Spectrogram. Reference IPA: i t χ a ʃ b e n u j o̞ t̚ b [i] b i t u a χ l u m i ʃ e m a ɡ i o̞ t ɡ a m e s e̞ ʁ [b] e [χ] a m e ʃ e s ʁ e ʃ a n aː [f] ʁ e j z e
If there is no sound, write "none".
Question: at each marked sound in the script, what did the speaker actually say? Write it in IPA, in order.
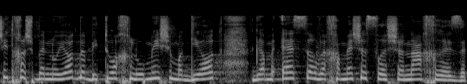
e, v, χ, χ

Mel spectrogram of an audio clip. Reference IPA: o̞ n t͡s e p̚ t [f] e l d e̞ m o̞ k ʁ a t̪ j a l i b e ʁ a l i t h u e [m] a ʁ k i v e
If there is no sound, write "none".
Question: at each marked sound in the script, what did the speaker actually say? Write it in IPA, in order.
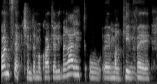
ʃ, m

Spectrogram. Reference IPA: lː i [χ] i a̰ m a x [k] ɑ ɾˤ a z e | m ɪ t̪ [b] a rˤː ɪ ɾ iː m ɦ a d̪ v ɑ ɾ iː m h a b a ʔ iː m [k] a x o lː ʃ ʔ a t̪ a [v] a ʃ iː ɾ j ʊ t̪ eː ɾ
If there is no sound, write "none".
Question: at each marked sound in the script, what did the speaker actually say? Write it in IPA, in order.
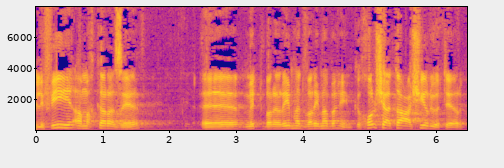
f, k, b, k, ʕ

